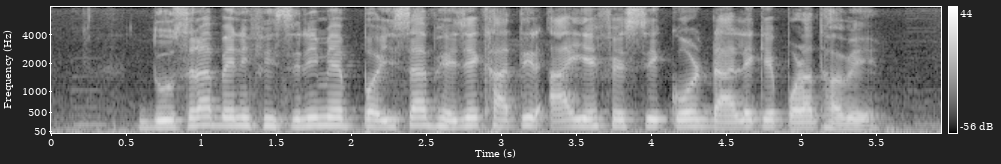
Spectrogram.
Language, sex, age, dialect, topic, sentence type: Bhojpuri, male, <18, Northern, banking, statement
